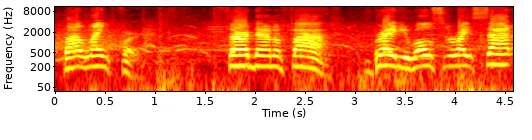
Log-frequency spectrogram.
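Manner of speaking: normal talking voice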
